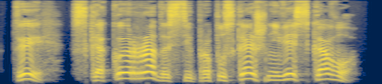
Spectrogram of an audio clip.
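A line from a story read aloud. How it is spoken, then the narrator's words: Barking shout. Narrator (Russian): он ... гаркнул простое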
